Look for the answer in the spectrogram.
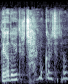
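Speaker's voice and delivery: quiet tearful repeat. Retold or imitated. Teacher repeating regret to students, quiet tearful lament. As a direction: repeat it broken and hushed. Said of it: "막 우시는 거예요".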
